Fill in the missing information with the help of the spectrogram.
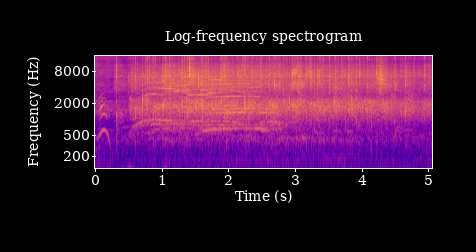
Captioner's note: all applauding and cheering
